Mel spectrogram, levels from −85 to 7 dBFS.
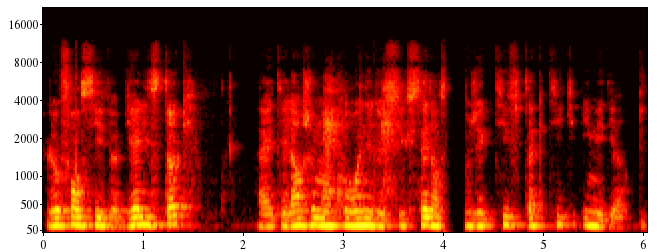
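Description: From 3.99 to 4.23 s speech smears into fading buzz, then silence, then resumes further on: likely a long network dropout, outlasting brief packet-loss concealment.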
